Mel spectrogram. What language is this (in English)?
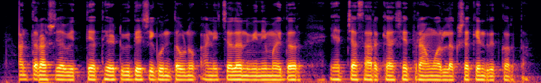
Marathi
